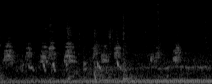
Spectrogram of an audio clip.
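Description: Several ducks quack close together in quick, overlapping calls over a steady low hum.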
